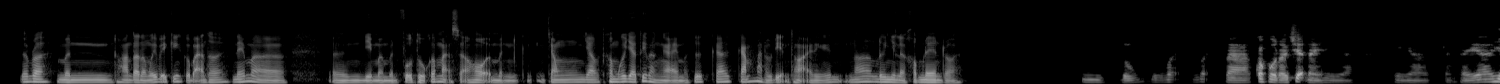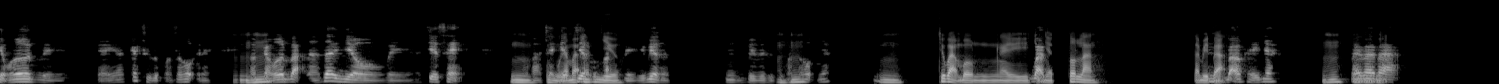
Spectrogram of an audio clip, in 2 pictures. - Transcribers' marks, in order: tapping
- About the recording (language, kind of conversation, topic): Vietnamese, unstructured, Bạn thấy ảnh hưởng của mạng xã hội đến các mối quan hệ như thế nào?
